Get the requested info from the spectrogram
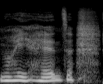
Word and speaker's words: Murray Head: En 2012, elle a fait la première partie du célèbre chanteur et acteur britannique Murray Head. Je pense que je le prononce très mal, mais elle va me corriger, je pense. – C'était très bien comme ça.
